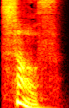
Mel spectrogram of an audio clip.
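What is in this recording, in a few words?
"south", English, British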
